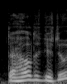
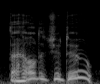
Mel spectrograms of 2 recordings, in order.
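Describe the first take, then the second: First: Raised, slightly louder demand; retold confrontation. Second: High mock demand, rising at the end; a pitched-up, incredulous what-did-you-do; retold confrontation. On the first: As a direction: retell the question with a lift. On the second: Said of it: "I said".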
